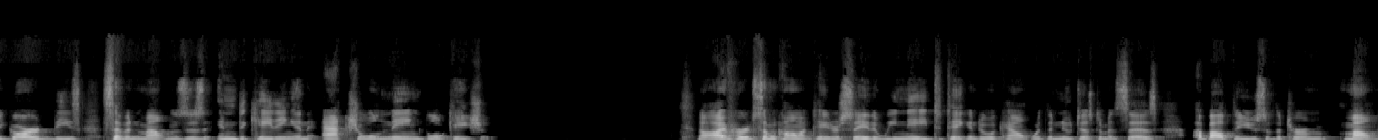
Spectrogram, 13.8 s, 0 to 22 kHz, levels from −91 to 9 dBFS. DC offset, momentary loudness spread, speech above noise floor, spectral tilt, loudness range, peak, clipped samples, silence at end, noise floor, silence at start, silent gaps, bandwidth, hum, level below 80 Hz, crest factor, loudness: under 0.1%; 12 LU; over 63 dB; -5 dB/octave; 5 LU; -2 dBFS; under 0.1%; 0 s; under -90 dBFS; 0 s; 4.99-6.78 s, 11.88-11.92 s; 15.5 kHz; none; -58 dBFS; 24 dB; -27 LUFS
